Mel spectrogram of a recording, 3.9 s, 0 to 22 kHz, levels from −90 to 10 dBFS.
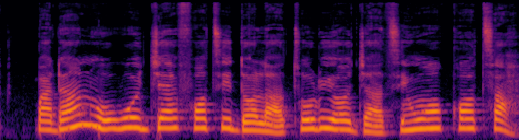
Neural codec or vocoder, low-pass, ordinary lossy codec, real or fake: vocoder, 48 kHz, 128 mel bands, Vocos; none; none; fake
